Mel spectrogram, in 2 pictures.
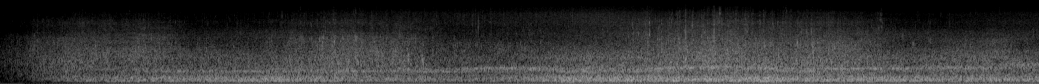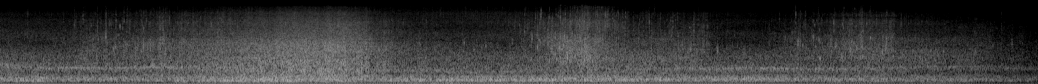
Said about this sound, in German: Vorsicht, der Wind ist heute sehr stark, hört er noch.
